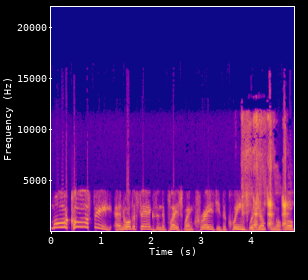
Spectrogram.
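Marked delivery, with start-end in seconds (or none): 0.0-1.2 very high, sudden yell. Retelling Bette Davis turning to the waitress in a restaurant, imitating her yell. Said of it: "turned around and yelled to the waitress".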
